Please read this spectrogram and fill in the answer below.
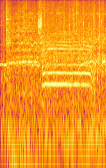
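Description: A cavalry charge: many horses galloping over a low rumble of hooves, with loud horse neighs held long and steady over the top, in two calls that end a little before the two-second mark.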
